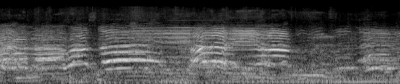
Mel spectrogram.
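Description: A group of young children singing together, with held, bending notes.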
